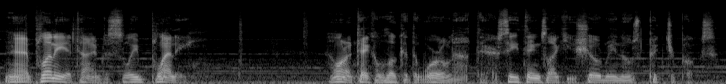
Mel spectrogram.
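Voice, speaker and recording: A hardened Old West killer for a radio play. The voice is low and creaky, with a Western American drawl. The talk is folksy, blunt and defiant, from someone wary and unrepentant. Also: male voice, moderate pace, fairly bright tone, soft background music. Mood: curious, wary. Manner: folksy, plain-spoken frontier talk. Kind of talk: radio drama acting.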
